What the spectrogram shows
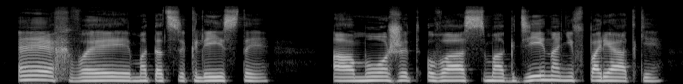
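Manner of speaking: plain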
